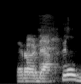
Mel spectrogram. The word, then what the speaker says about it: pterodaktil: Pterodaktil juga pterodaktil ada P-nya tuh.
